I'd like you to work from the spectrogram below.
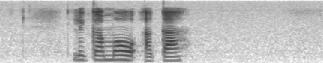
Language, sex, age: Southern Sotho, female, 20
